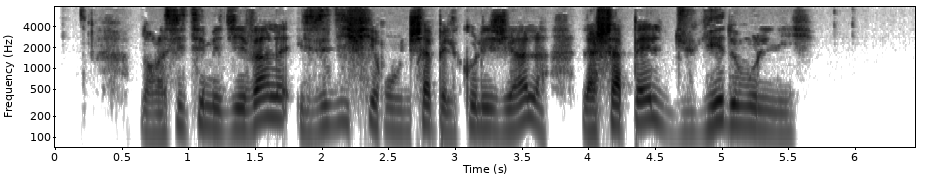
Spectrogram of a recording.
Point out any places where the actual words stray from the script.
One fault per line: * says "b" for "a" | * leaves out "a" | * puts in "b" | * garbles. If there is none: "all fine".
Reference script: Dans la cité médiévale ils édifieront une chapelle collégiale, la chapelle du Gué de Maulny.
all fine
